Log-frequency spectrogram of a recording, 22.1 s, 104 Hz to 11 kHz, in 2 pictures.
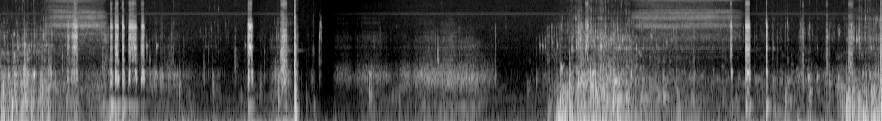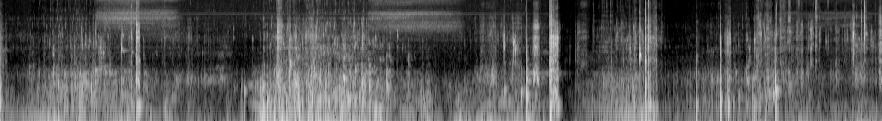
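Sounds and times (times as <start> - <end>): bubbles rushing underwater: 0.0 - 0.7, 6.7 - 8.3, 9.6 - 17.6
regulator inhale hiss: 0.6 - 1.4, 4.2 - 6.3, 7.9 - 9.3, 12.2 - 13.4, 15.6 - 16.8
sharp clicks and knocks: 0.8 - 1.9.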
